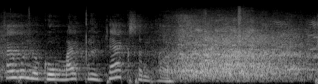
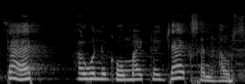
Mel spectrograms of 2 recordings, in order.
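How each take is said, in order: First: Put-on slow, drawn-out Indian kid repeating. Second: Put-on soft, quiet little Indian kid pleading; small Indian boy asking his dad quietly. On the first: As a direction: plead each word slowly, Indian accent. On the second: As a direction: ask Dad shyly in an Indian accent. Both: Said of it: "Indian kid".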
